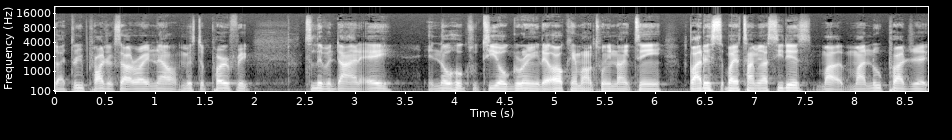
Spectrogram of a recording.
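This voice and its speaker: A man with an Atlanta accent, monotone and flat, at a fairly quick pace on a very clean recording with a silent background. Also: fairly low pitch for a man. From Atlanta, US South. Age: 20s. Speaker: rapper. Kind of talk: casual interview chat.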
